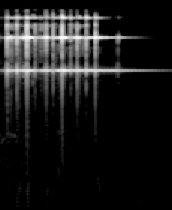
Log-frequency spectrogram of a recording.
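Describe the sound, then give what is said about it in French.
Small bell rung to signal a return to movement after a relaxation exercise, a rapid run of bright, high, tinkling strikes that rings on alone and fades out. “Je vais prendre une grande respire. Et au son de la clochette, je vais pouvoir me remettre dans le mouvement.”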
